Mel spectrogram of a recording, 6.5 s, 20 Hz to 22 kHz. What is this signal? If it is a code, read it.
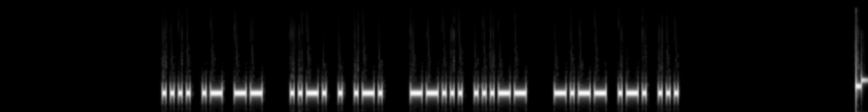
Morse code, heard as a keyed tone, about 40 wpm, 700 Hz. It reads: HAM FER 73 YRS
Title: Practice QSO - Exchange 3 - More Info - 40wpm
